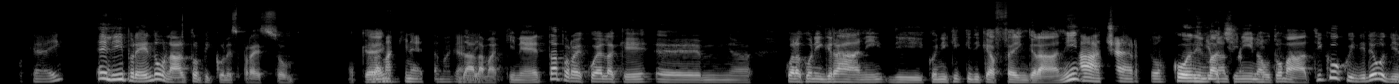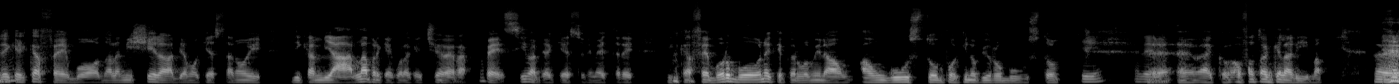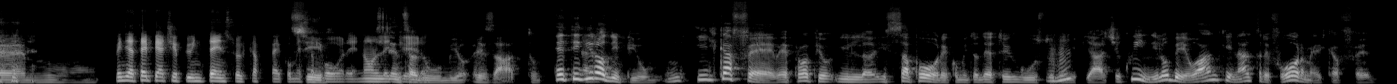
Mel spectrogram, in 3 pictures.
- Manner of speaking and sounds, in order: chuckle; chuckle; "proprio" said as "propio"
- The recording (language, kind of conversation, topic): Italian, podcast, Come bilanci la caffeina e il riposo senza esagerare?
